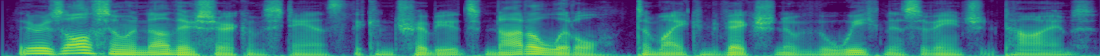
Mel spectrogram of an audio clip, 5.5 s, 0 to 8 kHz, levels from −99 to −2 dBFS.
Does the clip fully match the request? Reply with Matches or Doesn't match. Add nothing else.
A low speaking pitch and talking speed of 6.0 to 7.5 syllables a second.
Matches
